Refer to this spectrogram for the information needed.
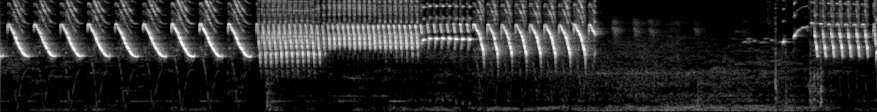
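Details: Kenari Nusantara canary in long continuous singing: repeated falling whistles, then a dense buzzy roll, rapid slurred trills, a quiet gap and a final burst of high rattling notes.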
